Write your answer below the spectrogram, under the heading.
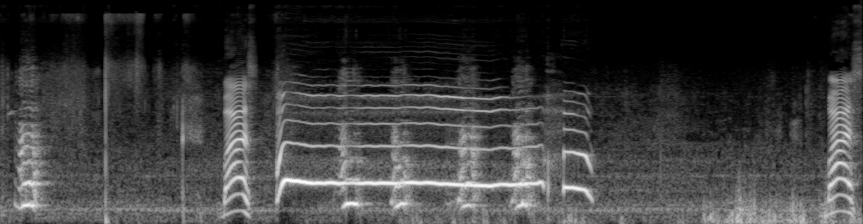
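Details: Russian Hound among dogs playing and fighting: short rising whimpers, then one long, steady, tonal whine held for about three seconds with brief yelps under it, and more whimpers after a pause.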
